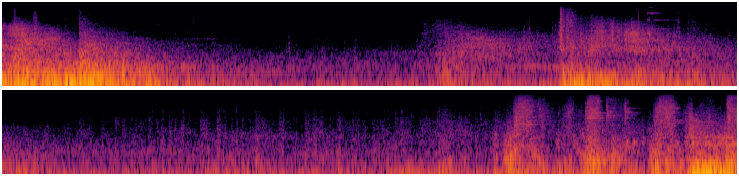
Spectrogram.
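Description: Magic spells whoosh and burst during a fight.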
